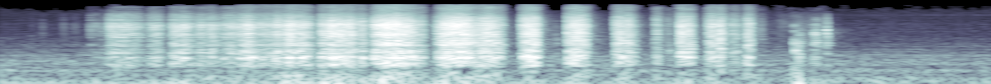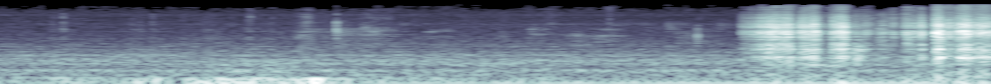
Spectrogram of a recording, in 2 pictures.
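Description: Fingertips and nails strum and flick rows of wooden toothpicks stuck in a solid, porous grey floral foam block. A bright, dry scratching rush builds and breaks into a quick run of separate flicks, then quiet for several seconds, before another burst of bright strumming at the end.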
